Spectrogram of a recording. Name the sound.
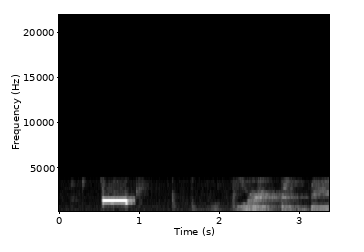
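voicemail recording beep tone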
